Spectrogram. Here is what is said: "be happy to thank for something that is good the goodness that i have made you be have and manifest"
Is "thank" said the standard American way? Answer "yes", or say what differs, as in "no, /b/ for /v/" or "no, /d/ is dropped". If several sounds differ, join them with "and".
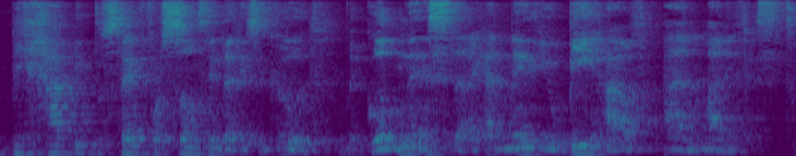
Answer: no, /s/ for /θ/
